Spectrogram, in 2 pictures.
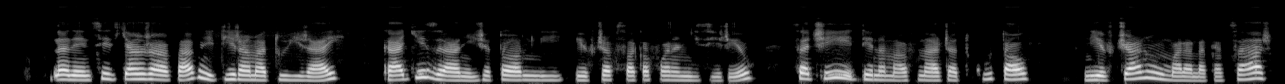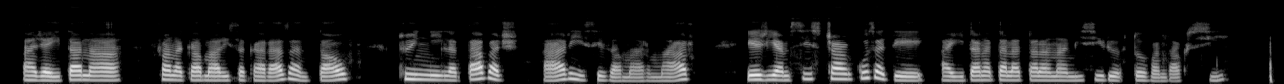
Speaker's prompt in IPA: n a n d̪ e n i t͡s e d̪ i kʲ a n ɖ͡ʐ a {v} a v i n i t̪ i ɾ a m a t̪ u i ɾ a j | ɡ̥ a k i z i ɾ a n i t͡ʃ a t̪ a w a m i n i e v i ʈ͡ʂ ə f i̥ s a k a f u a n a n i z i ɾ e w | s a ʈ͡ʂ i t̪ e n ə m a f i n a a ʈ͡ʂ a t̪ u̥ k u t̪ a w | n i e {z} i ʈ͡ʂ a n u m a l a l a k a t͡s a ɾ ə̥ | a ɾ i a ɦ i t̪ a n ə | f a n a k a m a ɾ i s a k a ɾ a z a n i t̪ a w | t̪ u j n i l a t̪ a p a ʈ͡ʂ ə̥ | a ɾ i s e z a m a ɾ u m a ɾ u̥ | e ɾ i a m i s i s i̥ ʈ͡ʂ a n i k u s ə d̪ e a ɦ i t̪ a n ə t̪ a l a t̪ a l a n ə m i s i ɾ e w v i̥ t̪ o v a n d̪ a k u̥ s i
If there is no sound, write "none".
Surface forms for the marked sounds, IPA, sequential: v, v

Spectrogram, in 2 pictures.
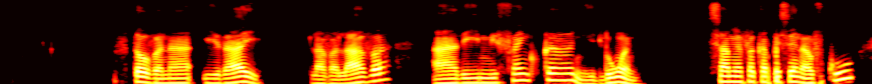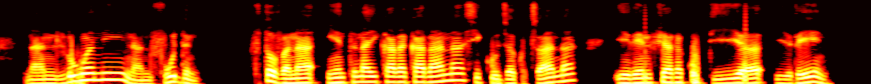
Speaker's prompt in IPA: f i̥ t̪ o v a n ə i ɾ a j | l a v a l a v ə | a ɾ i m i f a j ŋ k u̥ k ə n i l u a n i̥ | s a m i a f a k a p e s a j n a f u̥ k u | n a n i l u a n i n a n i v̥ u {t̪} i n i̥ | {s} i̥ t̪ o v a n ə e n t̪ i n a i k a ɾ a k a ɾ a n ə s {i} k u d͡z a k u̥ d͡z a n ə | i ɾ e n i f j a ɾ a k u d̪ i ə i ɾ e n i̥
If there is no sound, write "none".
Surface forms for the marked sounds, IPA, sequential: d̪, f, i

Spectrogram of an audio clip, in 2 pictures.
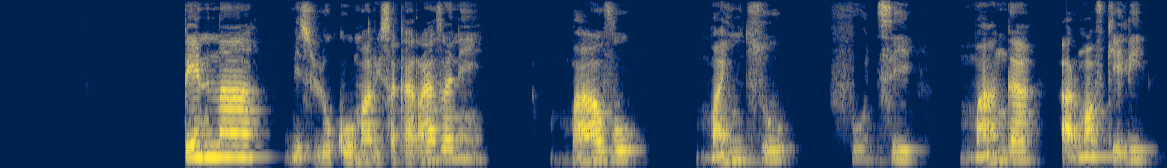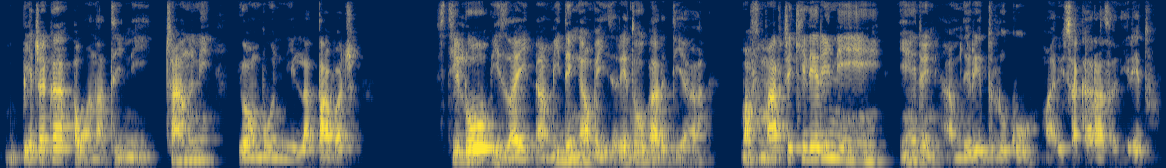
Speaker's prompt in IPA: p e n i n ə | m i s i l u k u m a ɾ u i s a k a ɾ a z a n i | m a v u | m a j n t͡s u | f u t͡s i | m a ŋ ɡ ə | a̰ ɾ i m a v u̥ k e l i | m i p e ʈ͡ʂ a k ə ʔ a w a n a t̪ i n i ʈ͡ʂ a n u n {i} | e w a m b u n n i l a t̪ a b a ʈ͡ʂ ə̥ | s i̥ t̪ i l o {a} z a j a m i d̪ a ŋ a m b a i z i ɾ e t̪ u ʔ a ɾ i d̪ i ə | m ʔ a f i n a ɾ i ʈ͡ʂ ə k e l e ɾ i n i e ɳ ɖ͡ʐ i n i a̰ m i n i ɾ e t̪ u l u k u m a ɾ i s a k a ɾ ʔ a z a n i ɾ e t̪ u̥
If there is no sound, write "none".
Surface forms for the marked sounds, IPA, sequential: i, i

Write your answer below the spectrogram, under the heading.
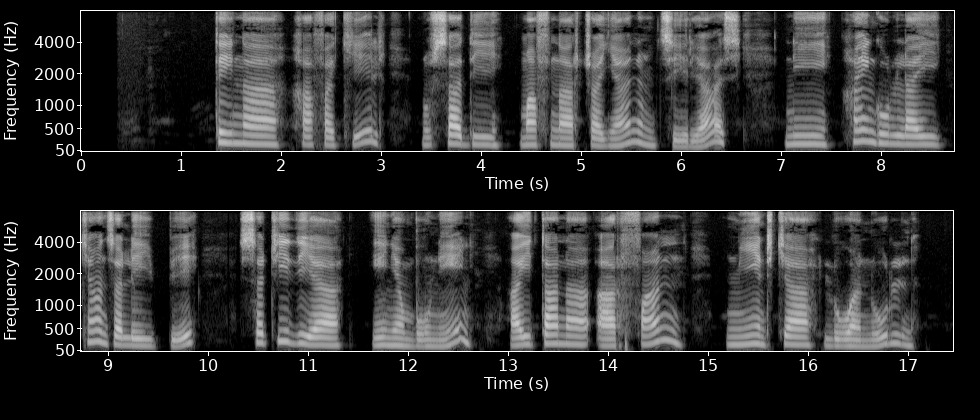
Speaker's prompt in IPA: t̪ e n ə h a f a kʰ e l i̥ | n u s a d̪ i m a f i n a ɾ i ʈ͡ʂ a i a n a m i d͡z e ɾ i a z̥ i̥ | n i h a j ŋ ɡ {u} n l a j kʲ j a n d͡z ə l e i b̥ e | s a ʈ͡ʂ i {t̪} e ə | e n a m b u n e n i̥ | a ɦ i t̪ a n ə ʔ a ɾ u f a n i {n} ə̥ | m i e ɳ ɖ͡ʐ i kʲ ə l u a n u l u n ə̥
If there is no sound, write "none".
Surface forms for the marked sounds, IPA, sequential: u, d̪, n

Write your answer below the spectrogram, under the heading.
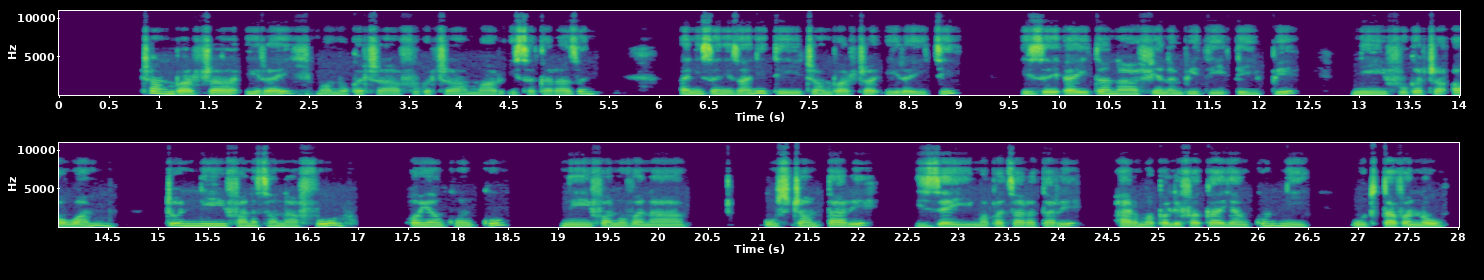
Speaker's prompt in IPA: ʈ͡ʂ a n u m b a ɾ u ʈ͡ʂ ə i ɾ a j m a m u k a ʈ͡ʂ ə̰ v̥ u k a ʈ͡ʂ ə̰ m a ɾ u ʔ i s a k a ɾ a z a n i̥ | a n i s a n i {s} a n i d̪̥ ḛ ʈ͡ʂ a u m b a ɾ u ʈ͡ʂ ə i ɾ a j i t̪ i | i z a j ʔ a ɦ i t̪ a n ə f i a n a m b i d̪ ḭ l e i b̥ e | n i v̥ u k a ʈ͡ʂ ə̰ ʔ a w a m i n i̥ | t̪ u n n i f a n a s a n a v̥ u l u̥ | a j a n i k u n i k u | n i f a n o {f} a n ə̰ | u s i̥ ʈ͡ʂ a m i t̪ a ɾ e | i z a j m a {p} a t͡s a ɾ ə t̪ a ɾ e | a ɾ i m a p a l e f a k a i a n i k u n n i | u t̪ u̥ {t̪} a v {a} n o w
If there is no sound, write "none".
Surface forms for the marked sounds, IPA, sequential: z, v, p, t̪, a

